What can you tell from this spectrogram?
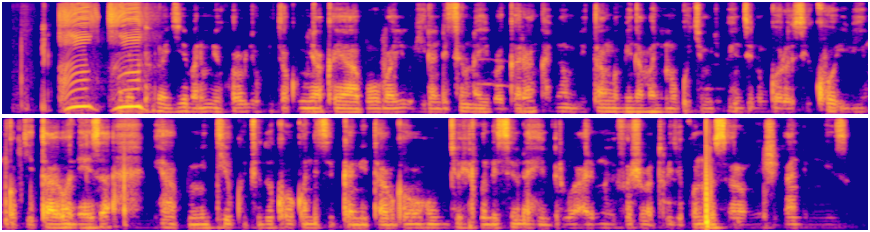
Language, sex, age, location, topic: Kinyarwanda, male, 25-35, Huye, agriculture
